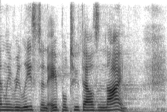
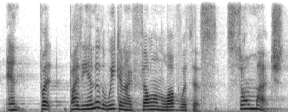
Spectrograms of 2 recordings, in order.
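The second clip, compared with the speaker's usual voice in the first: usual speaking voice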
